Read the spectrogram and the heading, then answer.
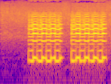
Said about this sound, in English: I do believe the phone is ringing, Ted.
